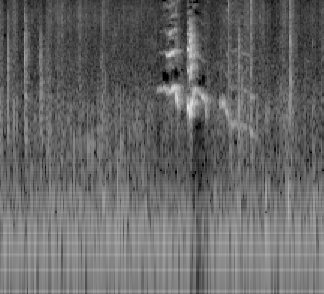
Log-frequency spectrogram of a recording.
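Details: One sharp, high squeal-like whimper bursts out midway from a newborn puppy feeding on its mother's milk, with faint clicks and suckling noises before and after.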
